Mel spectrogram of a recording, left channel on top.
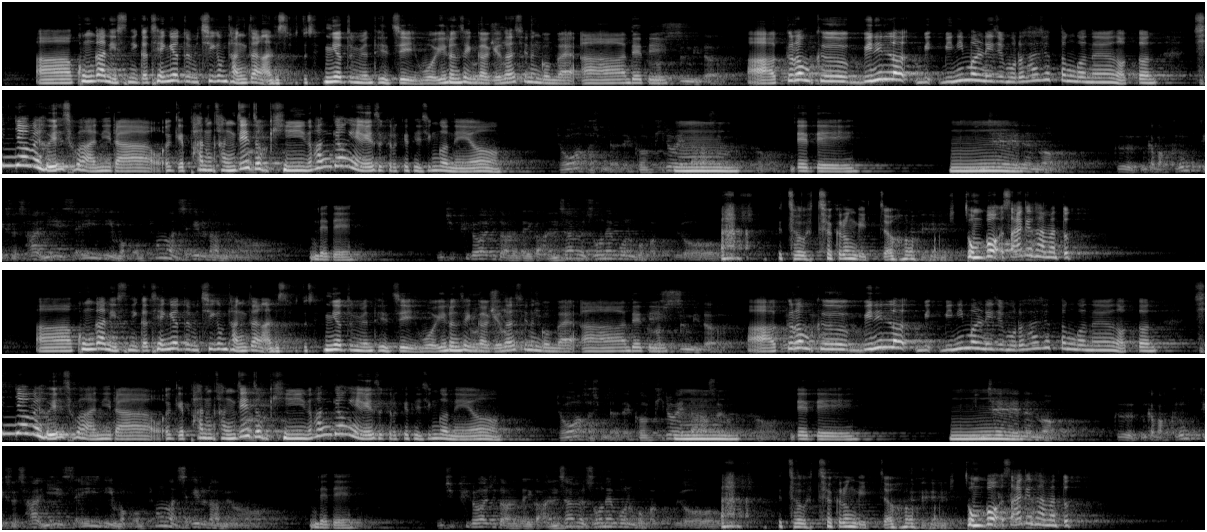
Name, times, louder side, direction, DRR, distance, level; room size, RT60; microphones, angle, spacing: voice 1, 0.3-6.7 7.5-11.6 11.9-17.0 18.8-19.4 20.0-20.6 21.5-22.2 27.1-27.6 31.2-31.5 31.9-33.2 33.7-34.8, left 2 dB, 30° left, 15 dB, 0.6 m, -21 dB
voice 2, 4.6-5.5 6.4-7.3 7.8-8.7 14.4-14.9 17.6-19.8 21.6-22.6 23.2-26.8 27.6-27.7 28.4-31.3 33.0-33.6 33.9-34.3, equal, 20° right, 4 dB, 2.4 m, -36 dB
22.0 x 20.0 x 6.1 m, 1.4 s
head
